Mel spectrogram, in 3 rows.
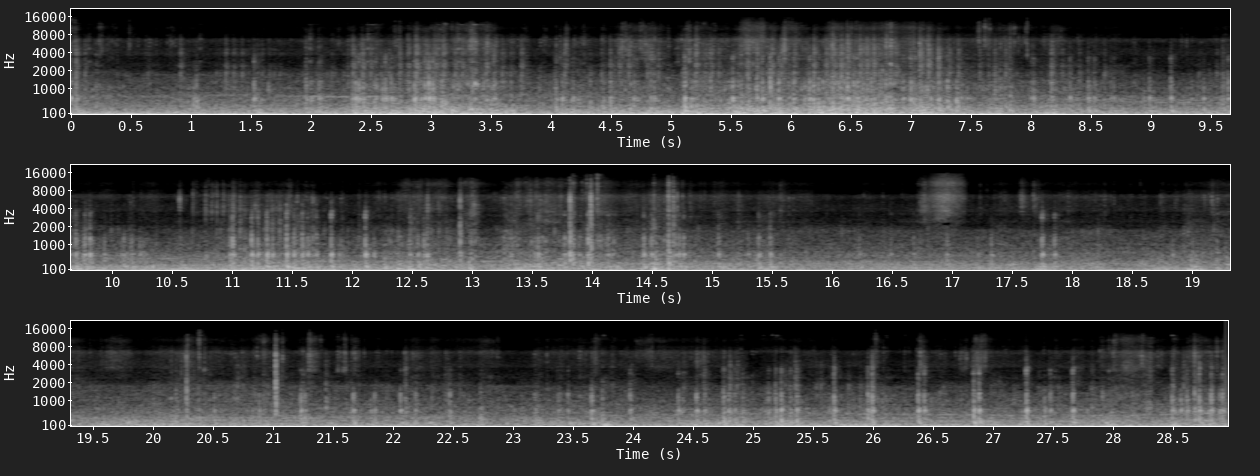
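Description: Inside the cab of a 2005 Toyota Land Cruiser Prado crawling along a rutted dirt track: a steady low rumble of engine and tyres, with frequent knocks and rattles as the vehicle rolls over bumps. It is louder for the first several seconds, then eases.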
